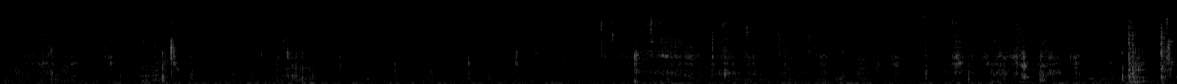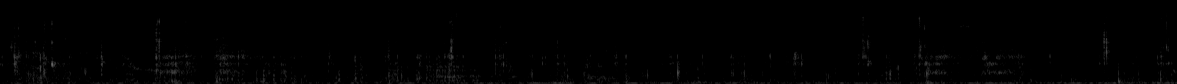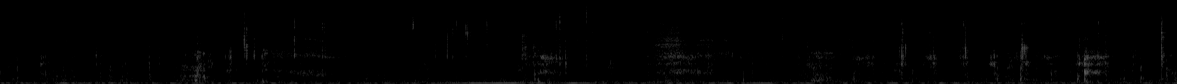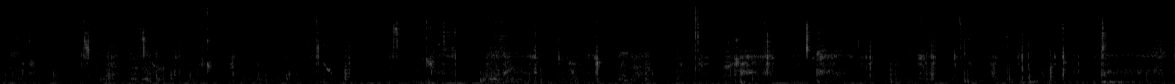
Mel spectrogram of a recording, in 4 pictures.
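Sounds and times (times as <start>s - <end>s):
crunching fried chicken: 24.8s - 29.9s.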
